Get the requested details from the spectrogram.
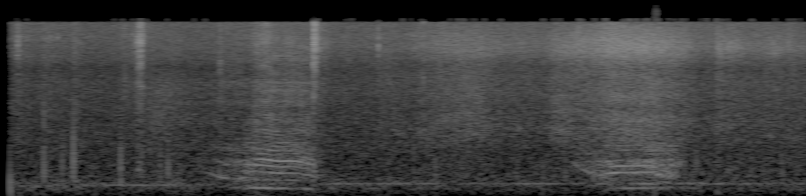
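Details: Cat snoring while asleep.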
